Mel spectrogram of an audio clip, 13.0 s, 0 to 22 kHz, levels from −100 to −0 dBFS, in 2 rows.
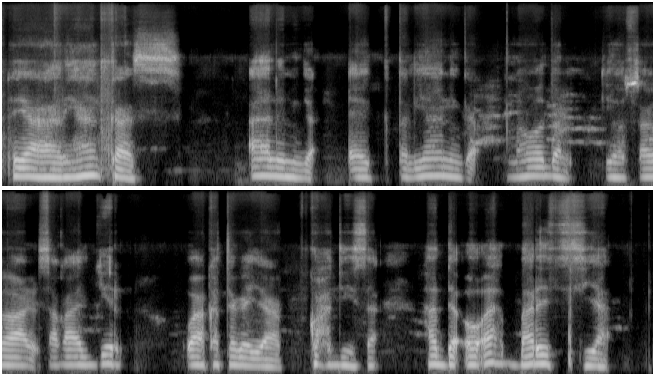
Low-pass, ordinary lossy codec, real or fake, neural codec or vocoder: none; none; fake; codec, 44.1 kHz, 7.8 kbps, DAC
